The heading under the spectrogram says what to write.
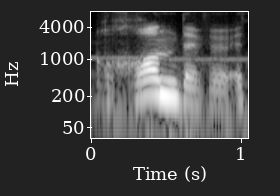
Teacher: The French R I feel like is a little more throaty.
